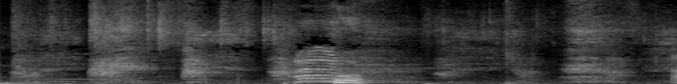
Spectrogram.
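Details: Bull terrier playing with a visitor, letting out a short wavering whine-like yelp in the middle, among breathy sounds and a man speaking Spanish.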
